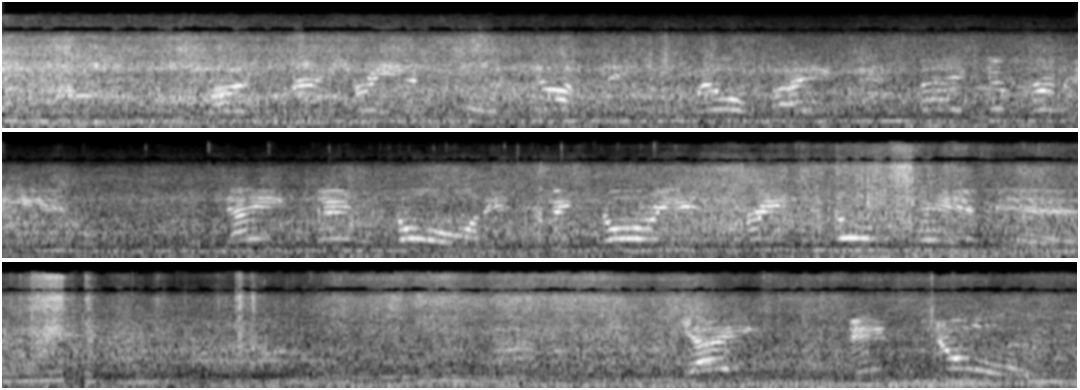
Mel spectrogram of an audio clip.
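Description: Street stock race car engine running steadily around a dirt speedway, under a crowd's many overlapping voices and shouts.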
